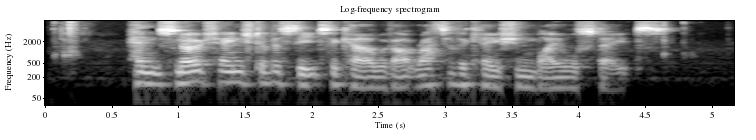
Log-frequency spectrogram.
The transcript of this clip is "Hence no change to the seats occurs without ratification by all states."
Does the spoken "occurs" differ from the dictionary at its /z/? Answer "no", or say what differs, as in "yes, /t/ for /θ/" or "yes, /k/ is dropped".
yes, /z/ is dropped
